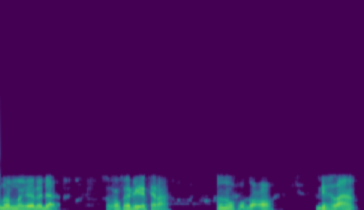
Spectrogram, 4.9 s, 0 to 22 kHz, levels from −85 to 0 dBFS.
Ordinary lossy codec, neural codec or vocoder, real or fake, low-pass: none; codec, 32 kHz, 1.9 kbps, SNAC; fake; 3.6 kHz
